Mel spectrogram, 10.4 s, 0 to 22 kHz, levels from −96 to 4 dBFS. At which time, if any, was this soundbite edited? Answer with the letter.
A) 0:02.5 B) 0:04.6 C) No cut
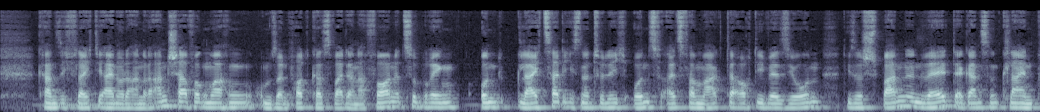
C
